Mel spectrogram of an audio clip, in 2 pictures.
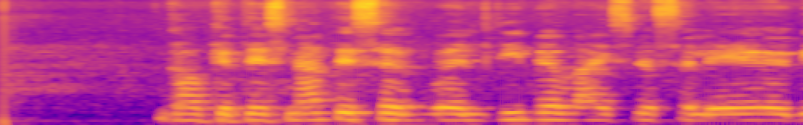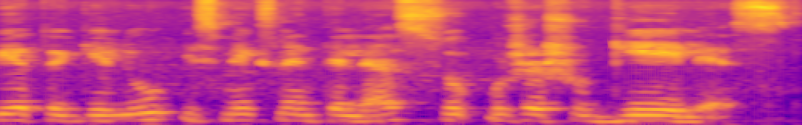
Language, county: Lithuanian, Panevėžys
